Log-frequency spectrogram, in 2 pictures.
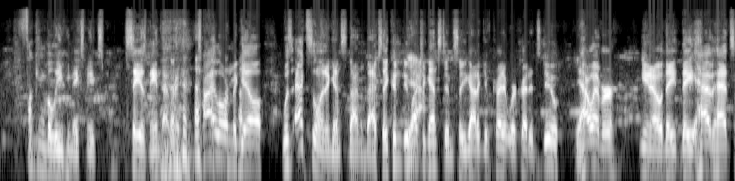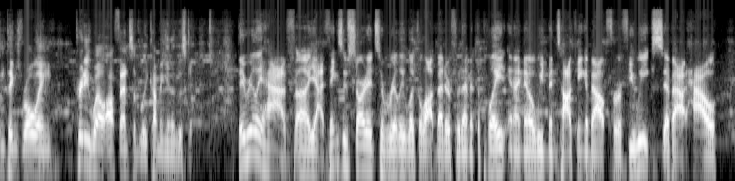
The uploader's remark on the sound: together live at the Ainsworth!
